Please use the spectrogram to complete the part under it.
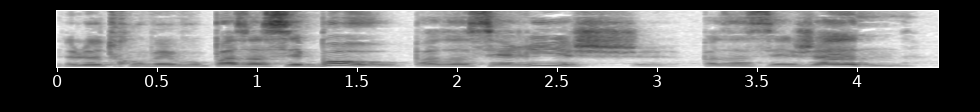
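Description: A man's voice: medium pitch, very animated, measured pace, a little mellow. A man voicing an elderly aristocratic dowager who teases and fusses over a young widow, in a storybook reading. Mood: pleading. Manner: mock-scolding, playful, exclamatory.

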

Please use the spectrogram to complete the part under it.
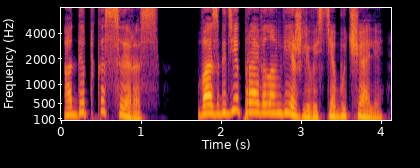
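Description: A woman's voice: medium pitch, very animated, moderate pace, a little mellow, no room sound, clean studio sound. A woman voicing a stern, mocking male master of a magic academy in an audiobook. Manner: mocking, coolly ironic.

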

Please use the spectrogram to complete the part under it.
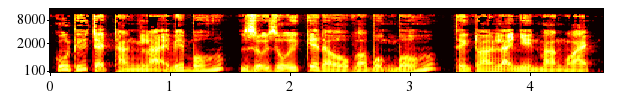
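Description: A man reads a novel aloud in a steady, measured way. His voice is warm and mellow, at a middle pitch. The recording is dry and close, with no room sound. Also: no room sound. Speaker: narrator. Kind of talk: audiobook narration of a novel.

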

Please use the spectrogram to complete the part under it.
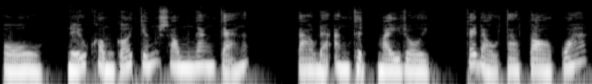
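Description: A woman's voice: lowish voice, unhurried, mellow, dry recording. Woman voicing a raving vengeful old recluse. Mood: menacing. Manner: ranting, menacing, bitter. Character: grief-crazed vengeful old female recluse. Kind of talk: audiobook character reading.

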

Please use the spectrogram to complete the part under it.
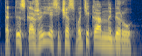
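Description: A sharp-tongued young woman snaps back in a lifted voice, as a male narrator plays her. The pitch rises above the reader's own and swings in lively, sarcastic arcs. Audiobook character work. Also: fast, natural voice. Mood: furious. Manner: raised, sarcastic, snappy delivery.

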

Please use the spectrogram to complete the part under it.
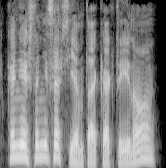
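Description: A man's voice: fairly high pitch, very animated, moderate pace, dry recording, studio quality, pitched above the performer's own voice. A man doing a bubbly teenage schoolgirl. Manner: bright, bubbly, teasing. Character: cheerful teenage schoolgirl, playful and teasing.

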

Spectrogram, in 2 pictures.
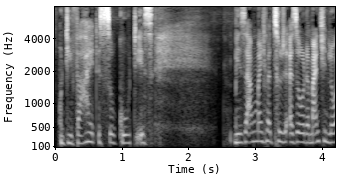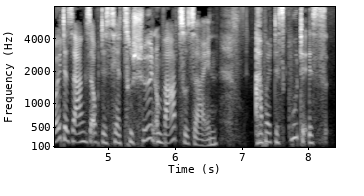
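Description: A woman preaching a sermon in an earnest way, often dropping into soft whispered passages. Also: on the low side, a little fast, husky, no room sound, studio quality.

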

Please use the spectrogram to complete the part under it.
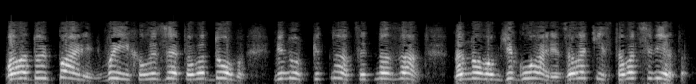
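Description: Audiobook: screeching blonde woman, hysterical falsetto, bossy and frantic. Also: normal speed, husky, muffled recording. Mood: commanding frantic. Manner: screeching high falsetto, yelling insults.

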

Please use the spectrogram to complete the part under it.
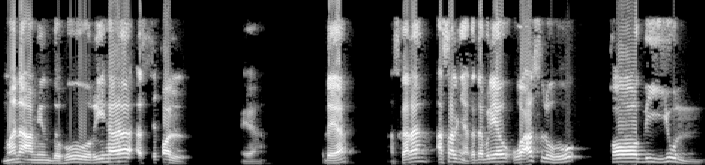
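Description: A man teaching Arabic grammar from a classical text. He reads the Arabic passages slowly, then explains them quickly in Indonesian, asking questions and answering them himself. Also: fairly high pitch, animated. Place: study class.

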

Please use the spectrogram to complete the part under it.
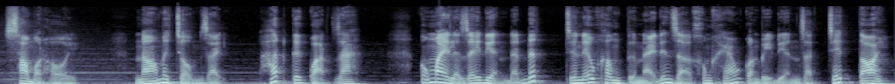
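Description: Guy telling a ghost story, lively up-and-down voice, faint music behind. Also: lowish voice. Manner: dramatic, expressive reading.

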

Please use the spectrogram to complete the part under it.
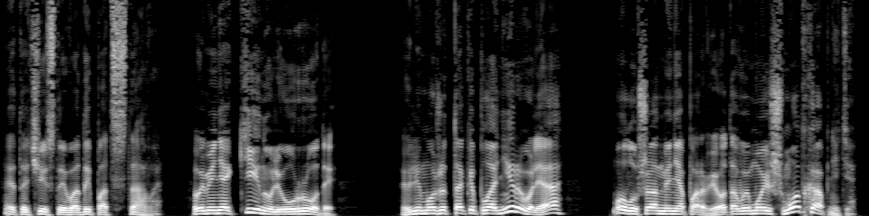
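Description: A tough, cynical hunter voiced by the male narrator who snaps and threatens with a gruff edge. The voice is pushed higher and harder than the reader's narration. A first-person audiobook hero, blunt and menacing. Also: very animated, moderate pace, no room sound, studio quality. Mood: harsh, angry.

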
